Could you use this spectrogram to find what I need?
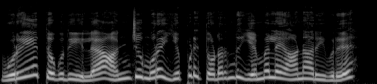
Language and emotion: Tamil, surprised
